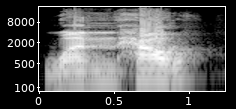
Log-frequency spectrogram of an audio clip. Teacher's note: Notice I didn't hide the noon. I presented the noon. I fully pronounced the noon,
